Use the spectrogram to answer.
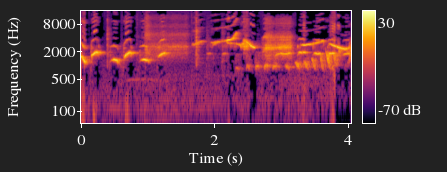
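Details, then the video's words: White-rumped shama singing vigorously with many bursts, a competition-style songbird: varied whistled slurs and rising notes around mid-high pitch, broken by two harsh buzzy bursts, then a quick run of descending chips and a long falling whistle. "Murai batu gacor full tembakan"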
